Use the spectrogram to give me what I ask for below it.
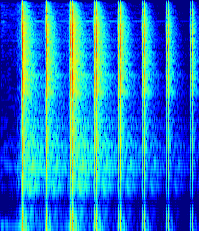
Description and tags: hand clap with effects
this sound started with a simple recording (yeti microphone) of me clapping my hands. I later added effects to it in Ableton.
percussion, clap, beat, effects, drum, delay, body-percussion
